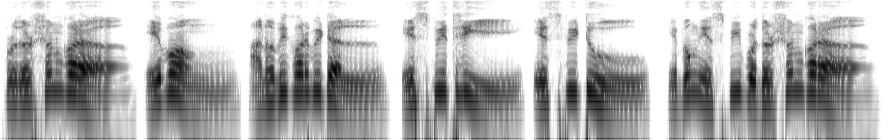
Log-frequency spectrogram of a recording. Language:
Bangla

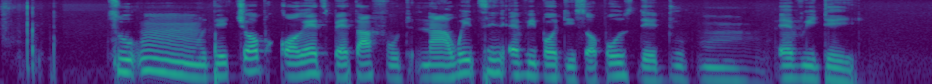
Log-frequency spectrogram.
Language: Nigerian Pidgin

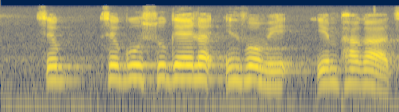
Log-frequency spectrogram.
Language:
Swati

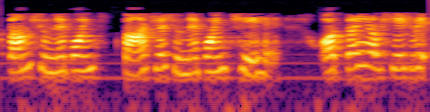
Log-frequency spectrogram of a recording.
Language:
Hindi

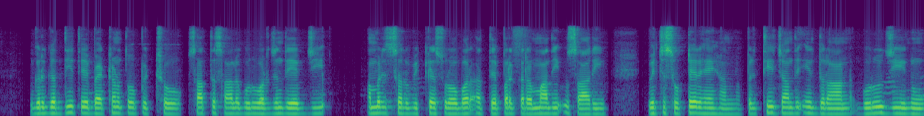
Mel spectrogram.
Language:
Punjabi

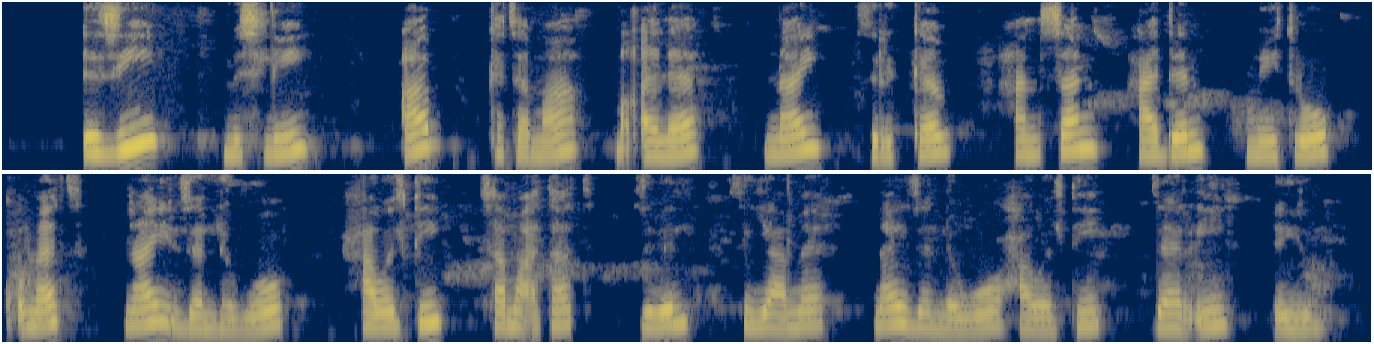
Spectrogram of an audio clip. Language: Tigrinya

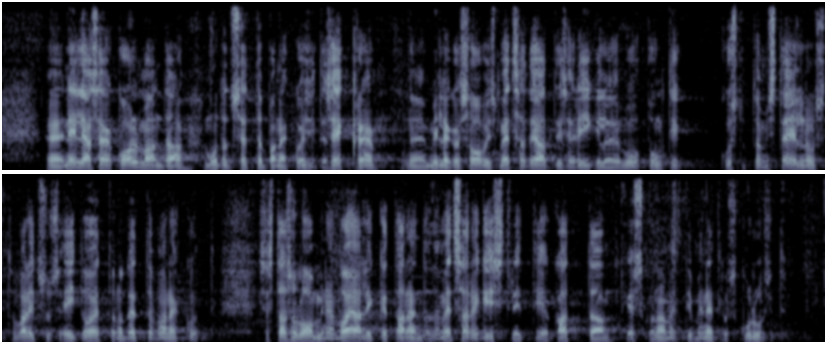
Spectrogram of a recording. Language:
Estonian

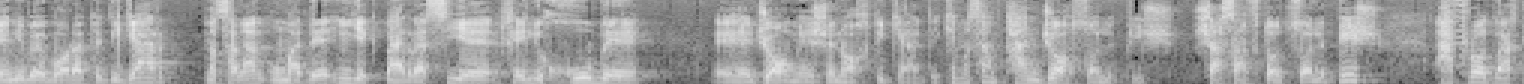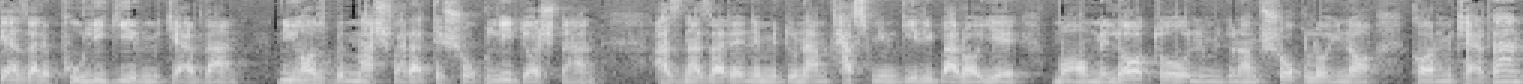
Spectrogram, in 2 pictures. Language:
Persian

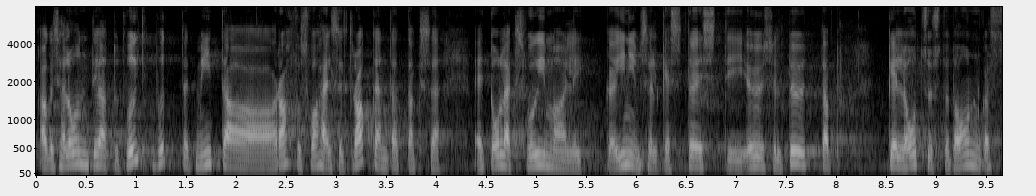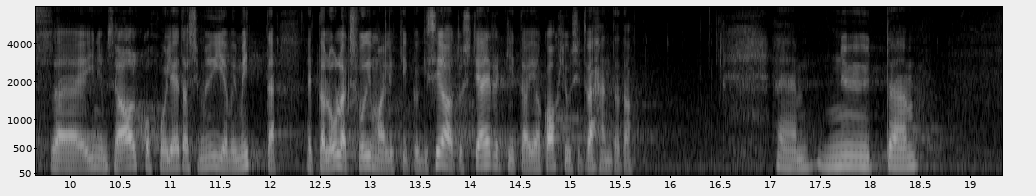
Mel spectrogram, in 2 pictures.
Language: Estonian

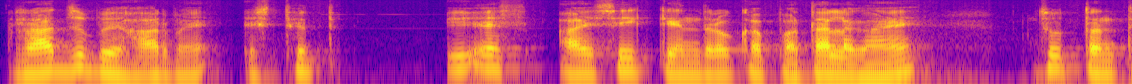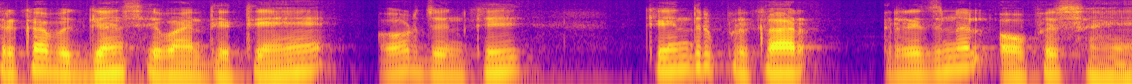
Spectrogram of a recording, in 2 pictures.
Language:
Hindi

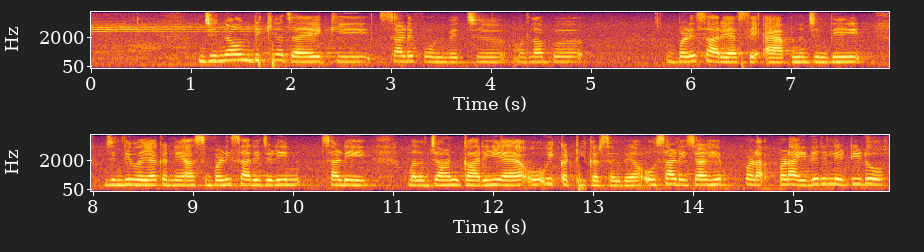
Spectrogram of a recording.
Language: Dogri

